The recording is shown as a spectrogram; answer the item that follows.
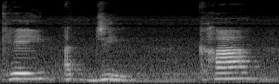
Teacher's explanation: ang ibabaw ng punong dila ay dumidikit sa velum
